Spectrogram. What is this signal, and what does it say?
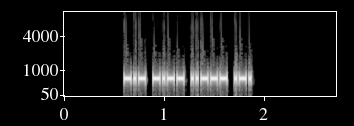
Morse code, heard as a keyed tone, about 50 wpm, 700 Hz. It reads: KY2R
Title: USA Call Signs - 4 Characters - Repeated 3x - 50wpm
